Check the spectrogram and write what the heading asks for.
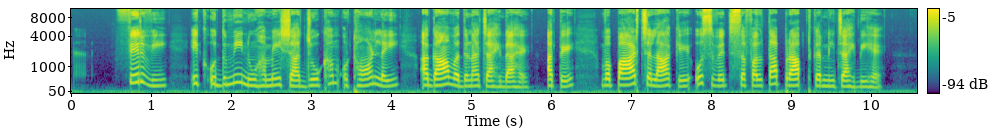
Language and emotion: Punjabi, neutral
